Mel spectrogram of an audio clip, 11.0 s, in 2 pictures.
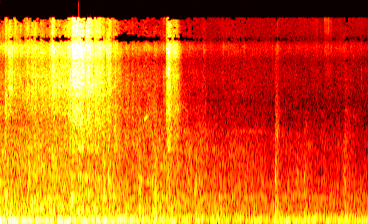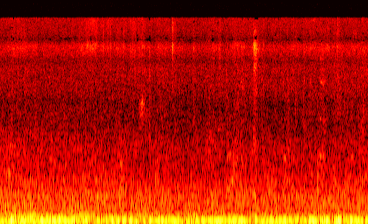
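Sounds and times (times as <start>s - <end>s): loud rushing noise: 0.0s - 4.8s
train rumble inside coach: 0.0s - 11.0s.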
